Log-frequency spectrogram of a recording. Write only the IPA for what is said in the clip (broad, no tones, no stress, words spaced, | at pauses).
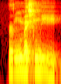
ə˞ŋmæxmi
